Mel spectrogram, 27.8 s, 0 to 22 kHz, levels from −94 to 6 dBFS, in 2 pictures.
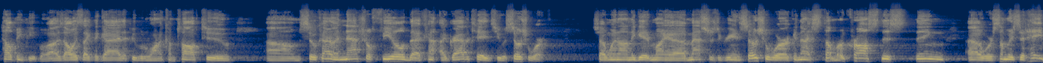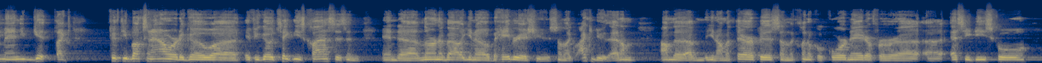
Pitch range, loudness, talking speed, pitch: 110-135 Hz, -25 LUFS, 235 wpm, 120 Hz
